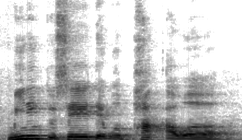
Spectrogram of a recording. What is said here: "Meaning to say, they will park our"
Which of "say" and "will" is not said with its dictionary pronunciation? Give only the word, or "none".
none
